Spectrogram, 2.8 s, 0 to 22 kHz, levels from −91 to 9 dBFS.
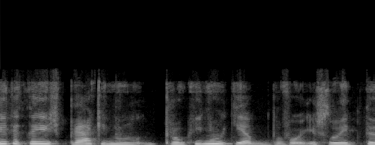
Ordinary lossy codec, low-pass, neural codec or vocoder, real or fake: Opus, 16 kbps; 9.9 kHz; autoencoder, 22.05 kHz, a latent of 192 numbers a frame, VITS, trained on one speaker; fake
